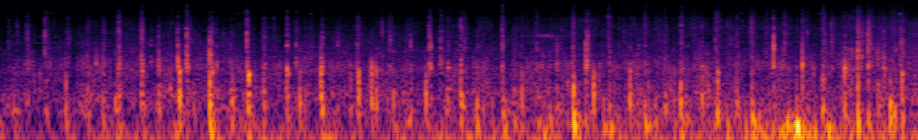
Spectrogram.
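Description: A young horse being trained and ridden produces rapid, steady hoof clip-clops throughout, close and fairly clear over a soft background.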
